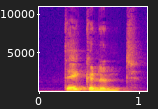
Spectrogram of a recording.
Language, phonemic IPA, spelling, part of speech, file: Dutch, /ˈtekənənt/, tekenend, verb / adjective, Nl-tekenend.ogg
- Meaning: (verb) present participle of tekenen; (adjective) characteristic, typical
